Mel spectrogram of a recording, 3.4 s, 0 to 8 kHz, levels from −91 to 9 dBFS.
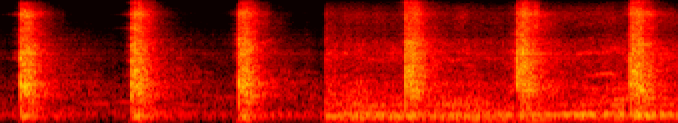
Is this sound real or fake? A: fake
